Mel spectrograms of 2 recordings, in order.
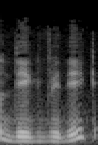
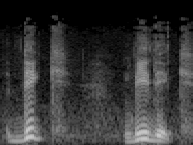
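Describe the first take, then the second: First: Said in the usual way. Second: দিক, short pause, বিদিক; stop twice. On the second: Shown as a demonstration. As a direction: halt after দিক and again after বিদিক. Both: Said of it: "থামসে আবার দুইবার".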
